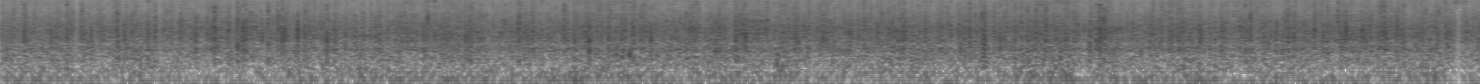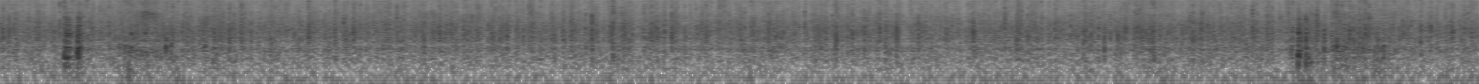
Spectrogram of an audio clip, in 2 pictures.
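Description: Steady rain pattering on the fabric of a tent, heard from inside, with a couple of sharper clicks, one about halfway through and one near the end.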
